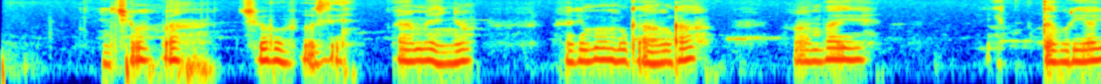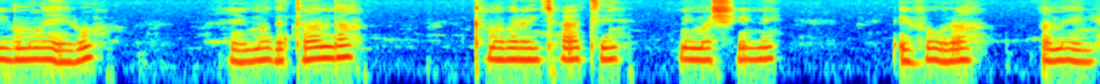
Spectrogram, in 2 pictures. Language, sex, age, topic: Kinyarwanda, female, 36-49, health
